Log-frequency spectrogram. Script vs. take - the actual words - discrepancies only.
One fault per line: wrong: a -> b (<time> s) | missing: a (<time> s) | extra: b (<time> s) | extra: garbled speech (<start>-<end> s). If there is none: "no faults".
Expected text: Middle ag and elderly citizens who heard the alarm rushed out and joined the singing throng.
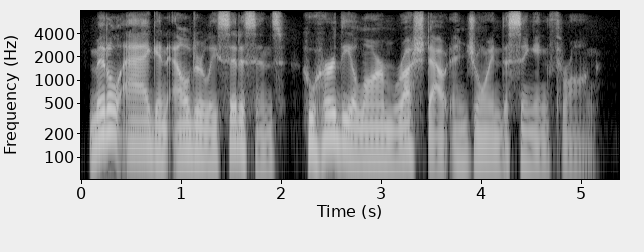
no faults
